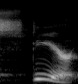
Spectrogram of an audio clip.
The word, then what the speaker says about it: steer: So the word is steer. It rhymes with ear. It rhymes with beer. It rhymes with fear.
